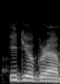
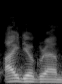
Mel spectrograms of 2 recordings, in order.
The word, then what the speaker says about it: Ideogram: So the next best thing that we had so far was ideogram or ideogram, depending on how you want to pronounce it, which is a great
